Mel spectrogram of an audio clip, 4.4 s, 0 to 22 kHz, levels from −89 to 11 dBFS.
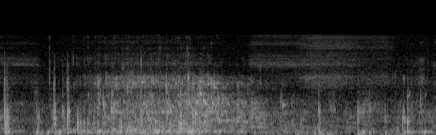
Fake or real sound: real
